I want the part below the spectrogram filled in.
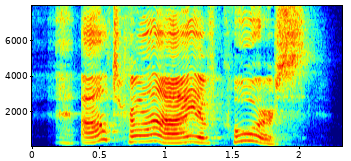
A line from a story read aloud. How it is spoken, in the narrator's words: replied the Wheeler eagerly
